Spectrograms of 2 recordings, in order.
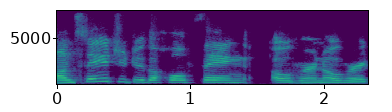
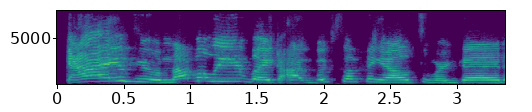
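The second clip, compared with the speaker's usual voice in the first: high, loud burst of good news; gleeful news-breaking, pitched way up; retold excited announcement; 5 semitones higher, 4 dB louder than usual. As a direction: announce it to the whole family, reliving the thrill. Retells announcing news to family.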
